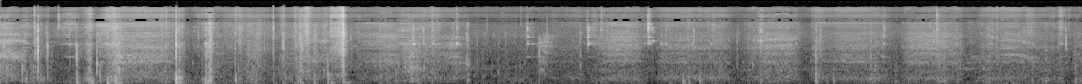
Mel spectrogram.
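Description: Hands scraping and pushing damp, soil-like substrate around a terracotta plant pot, a crunching, rustling sound with several sharper scrapes and clicks in the first few seconds, then quieter rustling.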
